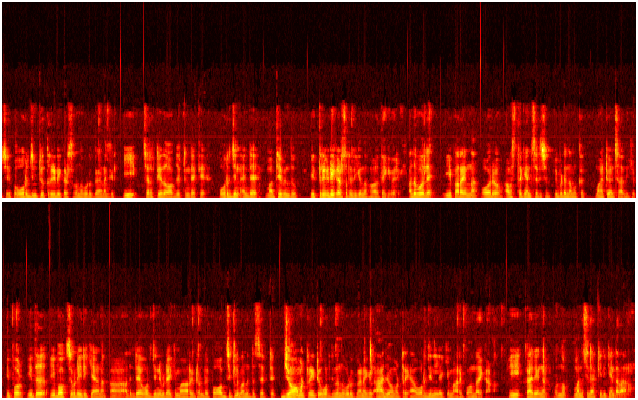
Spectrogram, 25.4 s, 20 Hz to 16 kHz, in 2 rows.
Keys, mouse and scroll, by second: 6.6 click, 8.1 click, 9.2-11.7 drag, 12.9 click, 16.1-18.8 drag, 21.4-22.4 drag, 22.7-23.7 scroll up 3, 23.7-25.3 middle drag.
